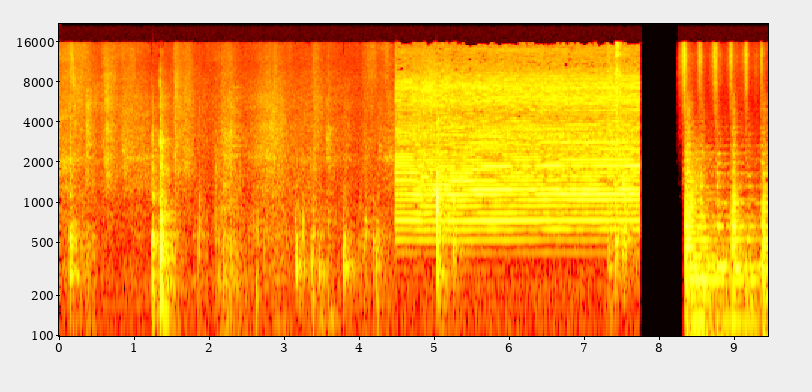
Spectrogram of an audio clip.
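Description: Light rustles and clicks from a barber cape being draped and fastened, then electric hair clippers switched on and running with a steady buzz for about three seconds. The buzz cuts off abruptly.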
